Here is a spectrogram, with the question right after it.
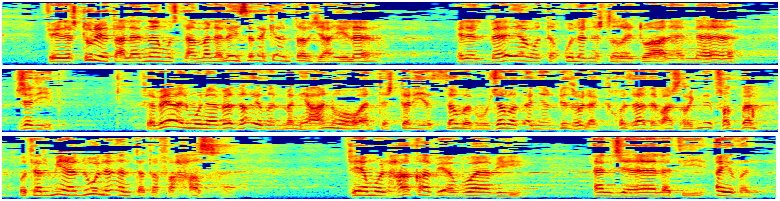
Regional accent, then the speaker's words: Egypt; يتفصل جيبة عندنا في مصر

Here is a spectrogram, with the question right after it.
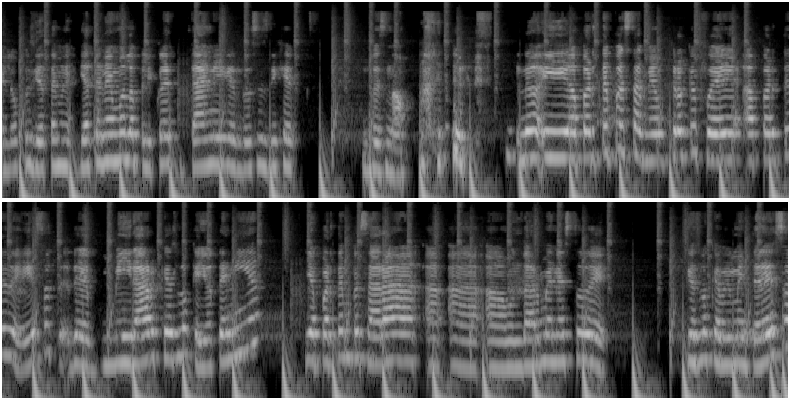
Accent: Isla de Cedros, Baja California, Mexico; born there; en los años 50 en Isla de Cedros, ¿no?, que es el lugar donde yo nací y de donde es mi familia materna.

